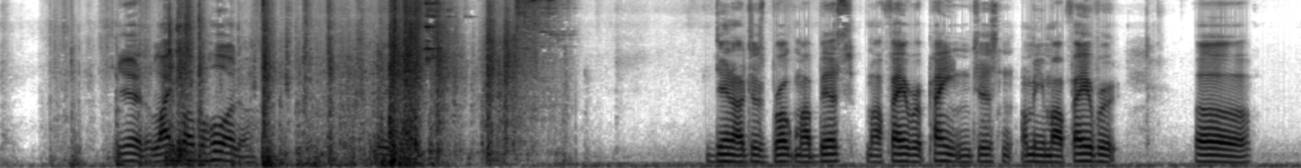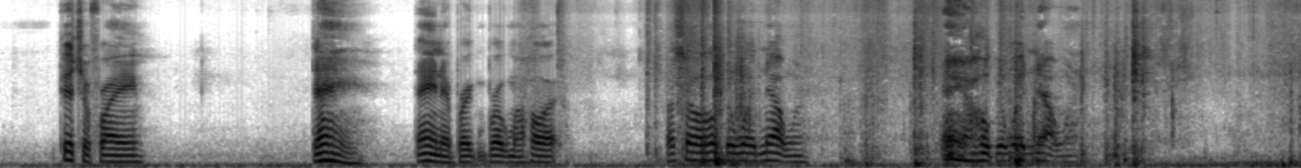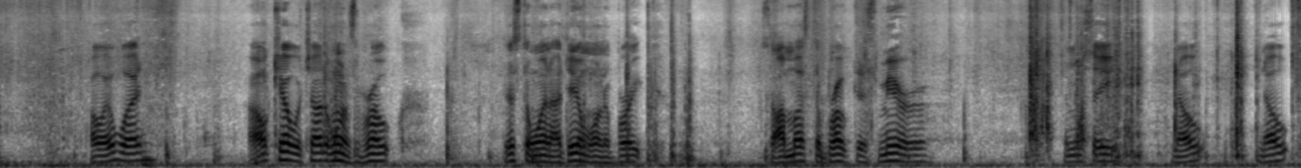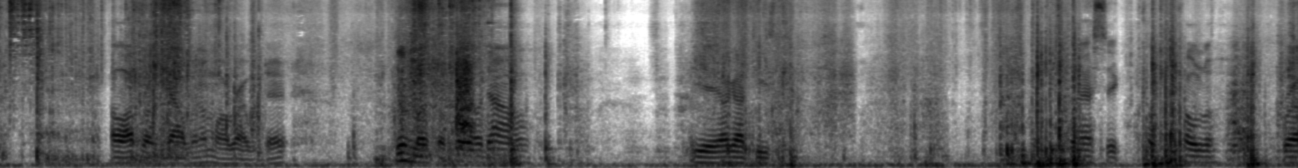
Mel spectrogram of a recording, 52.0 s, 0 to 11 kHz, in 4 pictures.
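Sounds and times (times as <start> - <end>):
knocks and shuffles of moving things: 0.0 - 6.4, 18.1 - 52.0
items rustling in plastic tote: 19.6 - 29.7, 46.0 - 52.0.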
